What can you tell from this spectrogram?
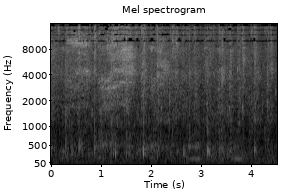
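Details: Pigs raised for sale on a family farm, making short low grunts and snuffles in quick irregular bursts over a steady patter and rustle, in a small enclosed space.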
